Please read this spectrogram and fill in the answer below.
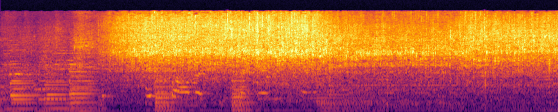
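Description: Guitar music ends about a second in, then food sizzles steadily as it fries in a hot pan.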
